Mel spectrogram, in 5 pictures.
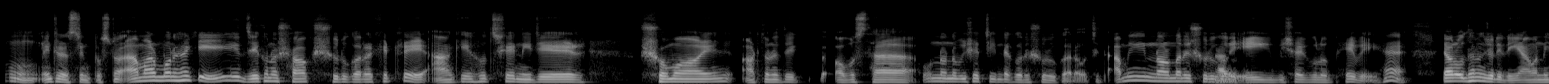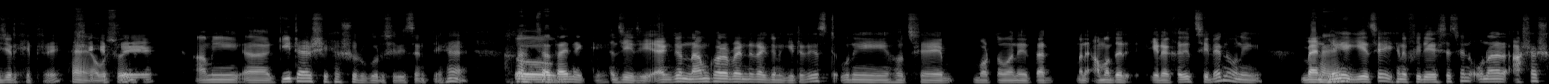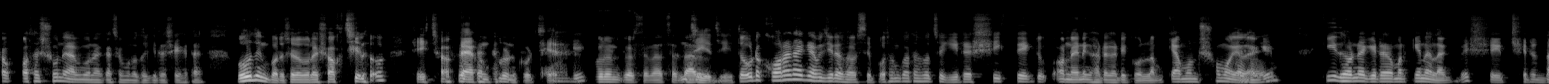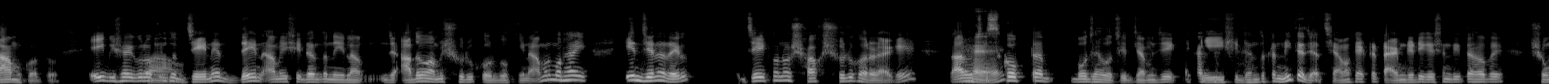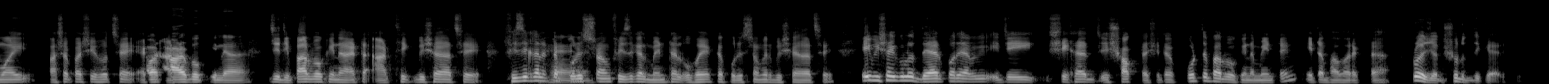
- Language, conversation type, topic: Bengali, podcast, নতুন কোনো শখ শুরু করতে চাইলে তুমি সাধারণত কোথা থেকে শুরু করো?
- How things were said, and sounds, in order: other background noise; laughing while speaking: "আচ্ছা"; laughing while speaking: "ছিল"; tapping; chuckle; in English: "then"; in English: "in general"; chuckle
